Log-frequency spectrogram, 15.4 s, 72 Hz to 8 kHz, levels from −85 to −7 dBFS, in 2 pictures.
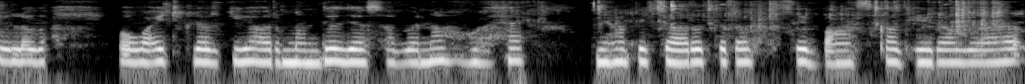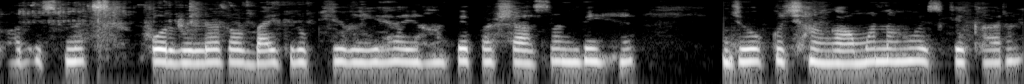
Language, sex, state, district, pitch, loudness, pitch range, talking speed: Hindi, female, Bihar, Gaya, 250 Hz, -20 LUFS, 245-255 Hz, 170 wpm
